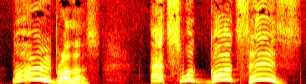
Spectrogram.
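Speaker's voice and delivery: high, slow ringing declaration; fervent cry. Real, not acted. Preacher to the brothers, high fervent cry.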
